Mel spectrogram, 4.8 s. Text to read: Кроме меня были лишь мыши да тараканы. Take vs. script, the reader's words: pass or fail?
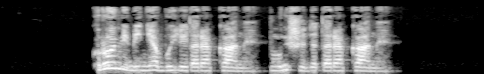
fail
